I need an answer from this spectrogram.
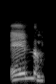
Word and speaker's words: Nictritious: Nictritious. Correct. It's like nutritious, but with Nick, because she's Nicole.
